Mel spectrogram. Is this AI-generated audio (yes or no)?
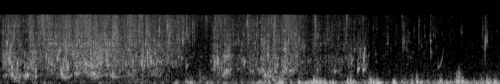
no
